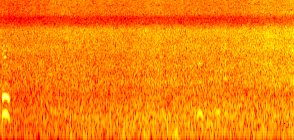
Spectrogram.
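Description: Ocean surf rolling in at Fort Walton Beach on a cold day, a steady broadband wash of waves mixed with wind buffeting the microphone, continuous and fairly loud without clear breaks.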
